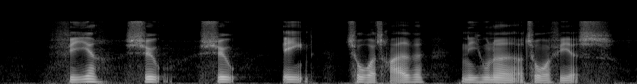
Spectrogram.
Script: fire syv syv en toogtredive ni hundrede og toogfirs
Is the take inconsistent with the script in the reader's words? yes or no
no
